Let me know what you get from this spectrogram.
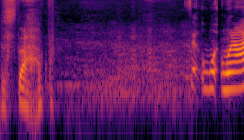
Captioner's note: audience laughing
